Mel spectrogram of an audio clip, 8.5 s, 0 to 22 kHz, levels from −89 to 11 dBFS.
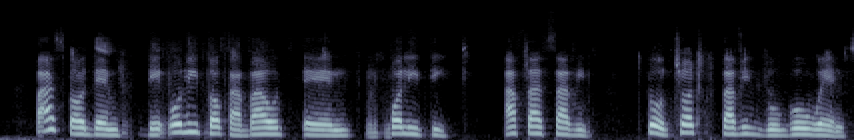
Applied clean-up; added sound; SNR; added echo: neural mask model DeepFilterNet 3.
